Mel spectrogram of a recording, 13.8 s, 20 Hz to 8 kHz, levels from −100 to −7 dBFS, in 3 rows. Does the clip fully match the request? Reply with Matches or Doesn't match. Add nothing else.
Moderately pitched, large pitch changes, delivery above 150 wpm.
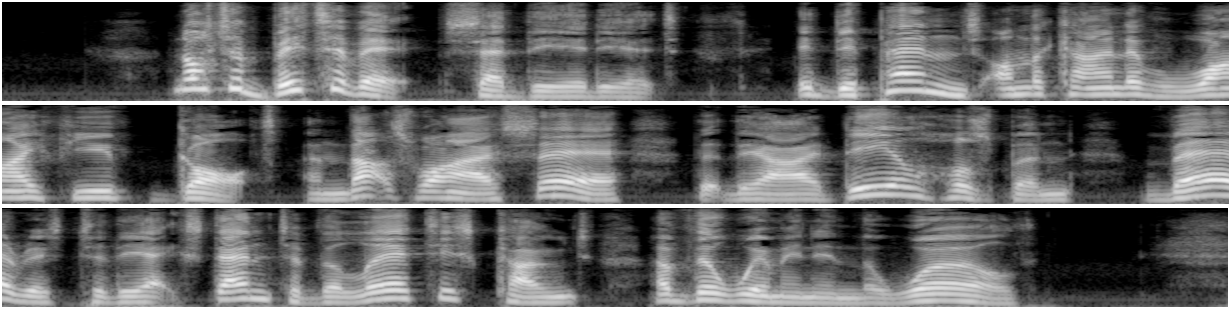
Matches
